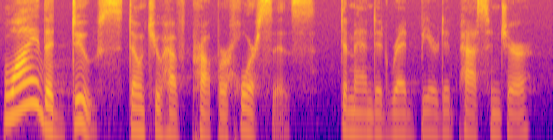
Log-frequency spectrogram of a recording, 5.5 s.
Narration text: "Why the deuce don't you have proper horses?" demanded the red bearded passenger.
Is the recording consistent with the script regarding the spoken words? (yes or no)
no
